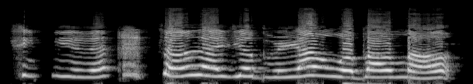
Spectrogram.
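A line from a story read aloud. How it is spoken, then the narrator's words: Sobbing. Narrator (Chinese): 鸭子哭哭啼啼地说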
